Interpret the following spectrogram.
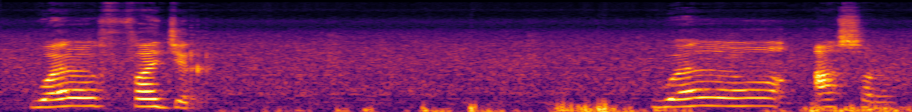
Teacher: Yang selanjutnya ada raum, yaitu meminimalisirkan atau menyedikitkan suara huruf paling akhir atau harokat huruf itu tidak ditampakkan secara penuh, kurang lebih sepertiga huruf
